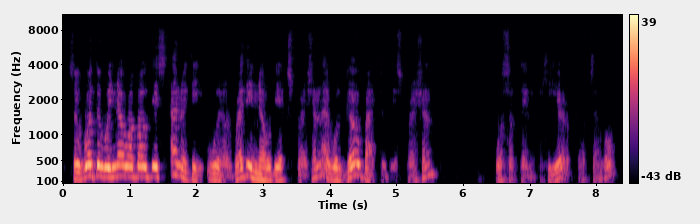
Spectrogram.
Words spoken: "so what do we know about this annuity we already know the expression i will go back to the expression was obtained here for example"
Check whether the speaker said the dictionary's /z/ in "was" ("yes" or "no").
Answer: no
